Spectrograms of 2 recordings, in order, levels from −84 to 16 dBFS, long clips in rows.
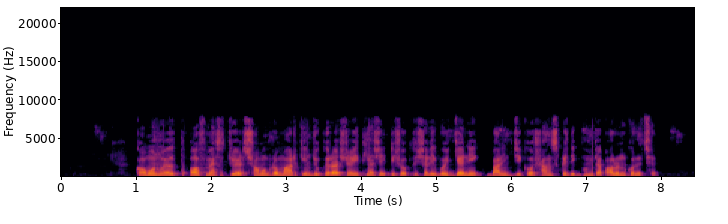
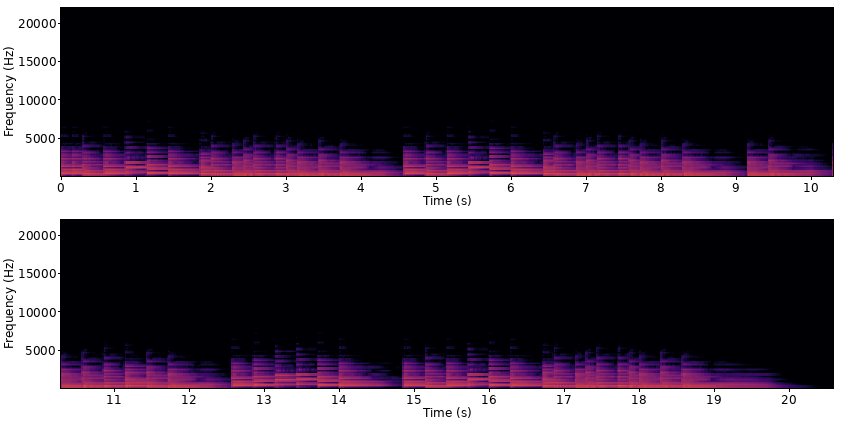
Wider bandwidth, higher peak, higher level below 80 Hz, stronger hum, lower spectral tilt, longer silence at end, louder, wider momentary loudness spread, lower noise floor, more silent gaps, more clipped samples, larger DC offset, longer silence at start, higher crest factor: first, 8.2 kHz vs 6 kHz; first, -4 dBFS vs -18 dBFS; first, -58 dBFS vs -66 dBFS; neither; about the same, -6 dB/octave vs -6.5 dB/octave; second, 0.5 s vs 0.75 s; first, -23 LUFS vs -32 LUFS; about the same, 7 LU vs 8 LU; second, -69 dBFS vs -76 dBFS; neither; neither; neither; first, 1 s vs 0 s; first, 20 dB vs 14 dB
